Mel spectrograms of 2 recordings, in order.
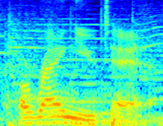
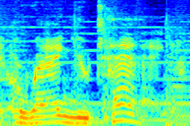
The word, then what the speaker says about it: orangutan: mispronounce words like the word orangutan most people say orangutang they add the g at the end there's no g at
